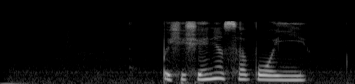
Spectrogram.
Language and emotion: Russian, neutral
